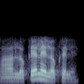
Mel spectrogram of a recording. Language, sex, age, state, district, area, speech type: Assamese, male, 18-30, Assam, Sonitpur, rural, conversation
